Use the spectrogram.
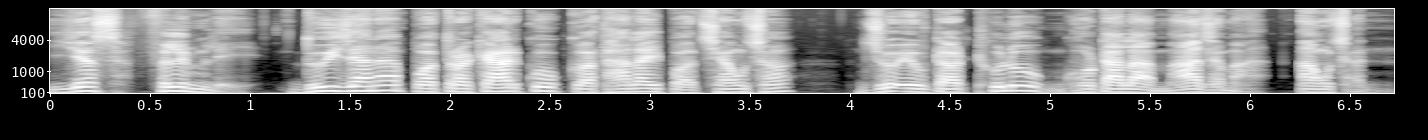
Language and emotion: Nepali, neutral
